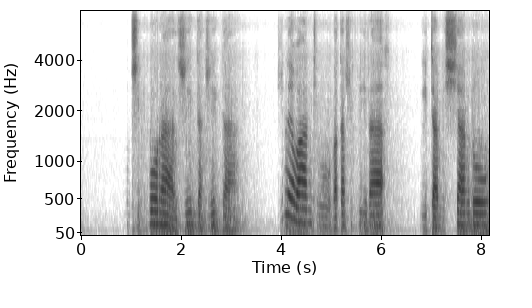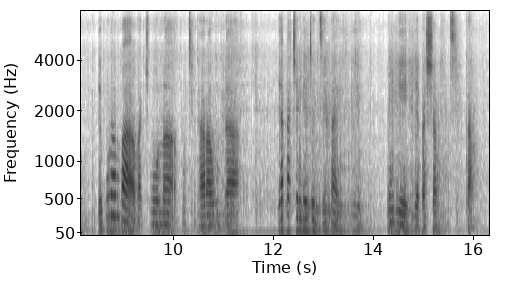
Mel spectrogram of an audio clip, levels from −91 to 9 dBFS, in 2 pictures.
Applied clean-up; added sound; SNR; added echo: neural mask model RNNoise.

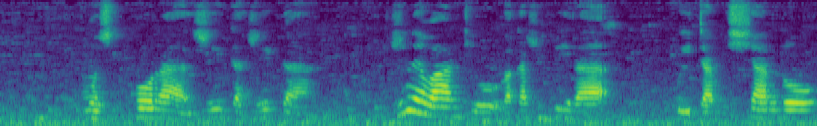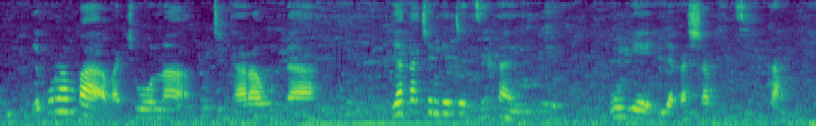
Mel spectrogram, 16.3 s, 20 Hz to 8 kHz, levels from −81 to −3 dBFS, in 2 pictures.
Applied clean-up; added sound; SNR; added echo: classical method log-MMSE.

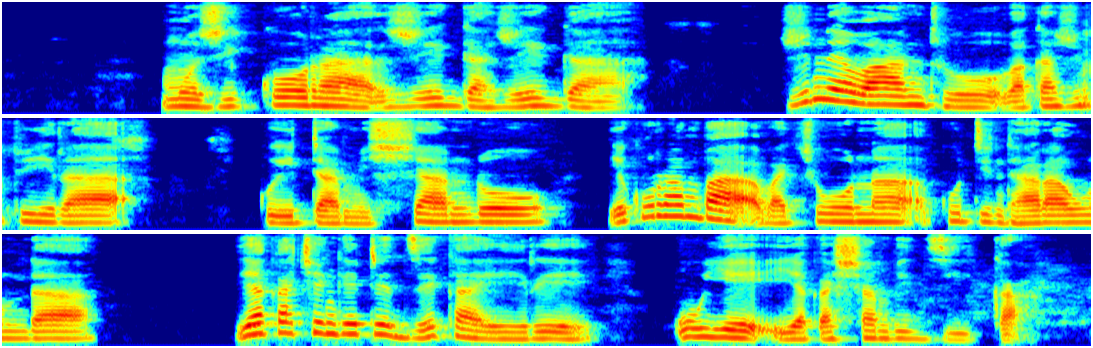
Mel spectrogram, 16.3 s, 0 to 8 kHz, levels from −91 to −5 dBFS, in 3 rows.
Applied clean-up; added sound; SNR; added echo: none; none; none; none.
